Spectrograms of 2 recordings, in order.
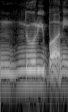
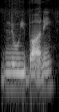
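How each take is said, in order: First: The name has an r sound in the middle. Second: The name has no r sound in the middle. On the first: The speaker calls it wrong. "That's not how you say Nuribani" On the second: The speaker calls it right. "It's Nuibani"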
